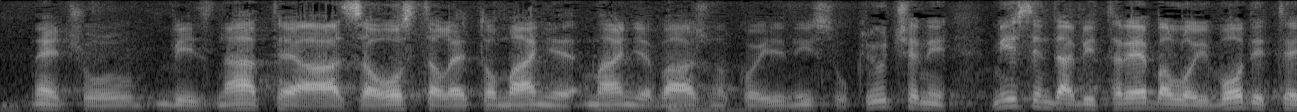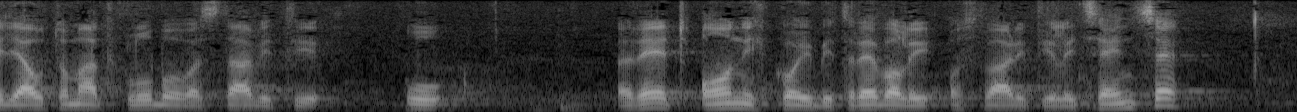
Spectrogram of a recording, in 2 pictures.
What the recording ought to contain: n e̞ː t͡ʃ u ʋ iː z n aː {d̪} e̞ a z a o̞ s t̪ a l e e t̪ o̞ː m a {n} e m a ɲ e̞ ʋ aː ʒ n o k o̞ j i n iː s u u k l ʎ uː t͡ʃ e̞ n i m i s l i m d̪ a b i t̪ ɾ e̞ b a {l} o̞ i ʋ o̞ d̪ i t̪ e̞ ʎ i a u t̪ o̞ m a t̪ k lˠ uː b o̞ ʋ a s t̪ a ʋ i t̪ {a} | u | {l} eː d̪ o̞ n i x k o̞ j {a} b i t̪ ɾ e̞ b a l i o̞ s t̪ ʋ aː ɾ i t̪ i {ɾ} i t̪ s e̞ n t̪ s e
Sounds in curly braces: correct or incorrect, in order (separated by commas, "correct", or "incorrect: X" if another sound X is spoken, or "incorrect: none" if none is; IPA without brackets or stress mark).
incorrect: t̪, incorrect: ɲ, correct, incorrect: i, incorrect: ɾ, incorrect: i, incorrect: l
